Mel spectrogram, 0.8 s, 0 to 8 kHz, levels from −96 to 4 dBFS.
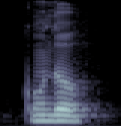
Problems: background sounds at intervals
